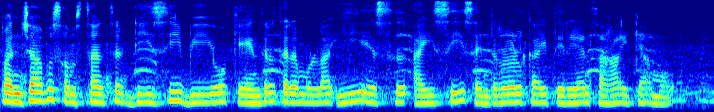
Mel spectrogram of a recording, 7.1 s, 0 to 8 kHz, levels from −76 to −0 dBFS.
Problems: constant background noise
